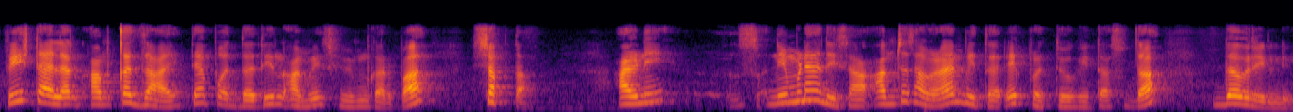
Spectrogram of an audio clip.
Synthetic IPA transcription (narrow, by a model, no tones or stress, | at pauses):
fisʈajlanamkad͡zajt̪japəd̪ʱːət̪iːnam̤iːsʋimkəɾpa | ɕəkt̪a̰ | aɽ̃i | nimɳjad̪isaʔamt͡ɕjasəɡɭjanbʱit̪əɾek̚pɾət̪joɡit̪asud̪ʱːa | d̪əʋɾilːḭ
